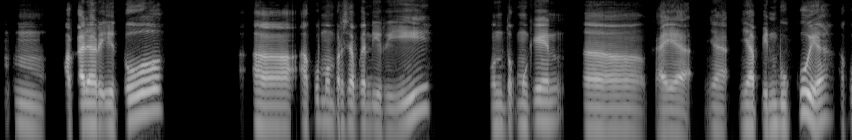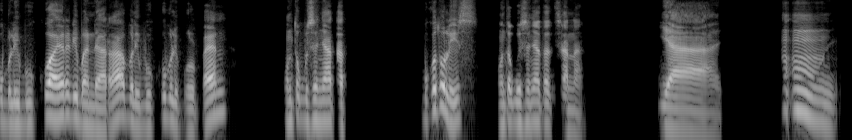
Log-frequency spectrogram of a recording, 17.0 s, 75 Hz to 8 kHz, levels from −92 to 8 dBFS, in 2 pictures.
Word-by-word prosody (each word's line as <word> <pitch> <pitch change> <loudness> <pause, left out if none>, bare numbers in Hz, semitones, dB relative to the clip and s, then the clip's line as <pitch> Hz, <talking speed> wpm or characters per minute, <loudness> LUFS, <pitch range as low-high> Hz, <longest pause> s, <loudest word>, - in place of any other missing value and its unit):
Mhm, 120 -4 -9 0.2
maka 130 - +1
dari 125 -1 +3
itu, 180 - +2 0.9
eee, 120 -1 +2
aku 125 +4 -5
mempersiapkan 130 -1 -3
diri, 120 - -4 0.6
untuk 120 0 -8
mungkin, 135 +2 -2 0.2
eee, 110 -1 -1 0.2
kayak 105 -1 -1 0.2
nyia 115 -2 -6 0.2
nyiapin 120 0 -3
buku 120 +11 +2
ya. 150 - +2
Aku 140 - -12
beli 130 - -1
buku 130 0 -4
akhirnya 165 +2 +9
di 160 - 0
bandara, 115 0 +4
beli 135 -5 -2
buku, 120 +7 -10
beli 145 - -3
pulpen 130 - +3 0.6
untuk 140 +2 -7
bisa 140 0 0
nyatet 140 0 +3 0.8
buku - - -1
tulis, 140 +2 +2 0.2
untuk 130 +1 -2
bisa 135 0 -2
nyatet 130 -4 -1
di - - -9
sana. - - -3 0.8
Iya, 100 -3 +3 0.7
mhm. 150 - -2
125 Hz, 135 wpm, -26 LUFS, 115-140 Hz, 0.9 s, akhirnya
